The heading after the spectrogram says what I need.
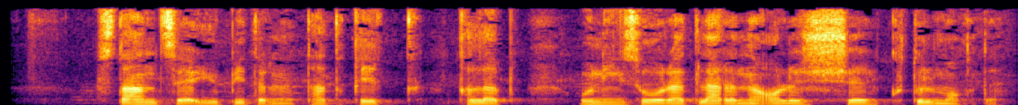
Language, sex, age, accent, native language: Uzbek, male, under 19, Toshkent shahri, Uzbek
